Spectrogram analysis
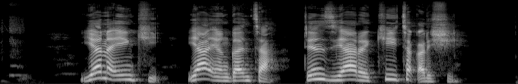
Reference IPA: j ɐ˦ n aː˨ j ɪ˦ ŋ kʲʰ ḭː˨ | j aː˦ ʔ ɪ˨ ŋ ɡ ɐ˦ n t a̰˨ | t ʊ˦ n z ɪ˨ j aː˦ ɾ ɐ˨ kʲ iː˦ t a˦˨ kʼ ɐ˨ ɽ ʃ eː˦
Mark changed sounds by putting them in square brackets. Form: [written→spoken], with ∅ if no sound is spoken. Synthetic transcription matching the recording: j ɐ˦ n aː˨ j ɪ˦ ŋ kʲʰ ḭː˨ | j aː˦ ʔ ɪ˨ ŋ ɡ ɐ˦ n t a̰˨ | t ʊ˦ n z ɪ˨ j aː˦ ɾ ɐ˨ kʲ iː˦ t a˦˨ kʼ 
